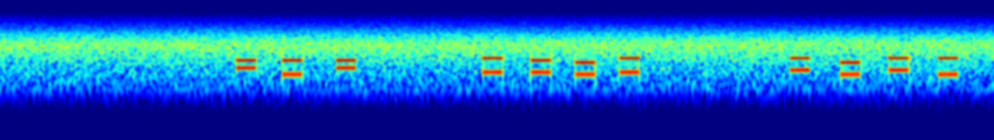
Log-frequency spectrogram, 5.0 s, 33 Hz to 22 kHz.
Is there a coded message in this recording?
Yes: DTMF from 1.2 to 4.8 s, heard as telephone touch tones, dialled by hand, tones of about 100 ms, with radio hiss and a squelch burst at the end. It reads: 020 6516 9193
